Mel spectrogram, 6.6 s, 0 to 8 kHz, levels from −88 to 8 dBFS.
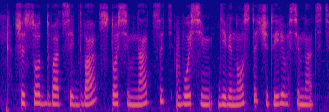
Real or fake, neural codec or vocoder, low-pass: real; none; 7.2 kHz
